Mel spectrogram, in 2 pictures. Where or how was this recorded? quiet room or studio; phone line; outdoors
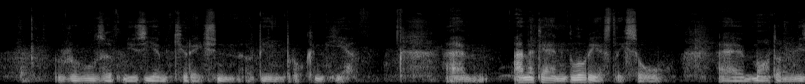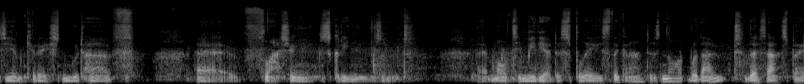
outdoors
